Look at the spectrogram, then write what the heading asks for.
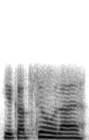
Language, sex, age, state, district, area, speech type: Urdu, female, 18-30, Bihar, Khagaria, rural, conversation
